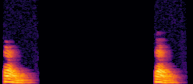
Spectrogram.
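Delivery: "Pau" as German V, fow; German letter name. Shown as a demonstration. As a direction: say "Pau" as fow, rhyming with cow. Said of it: "is pronounced as".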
